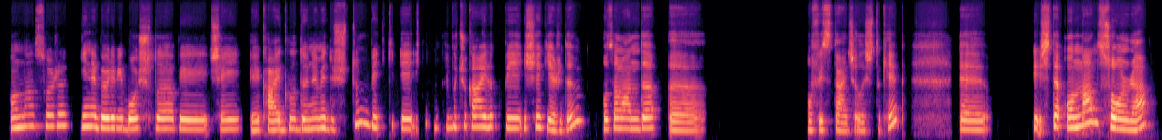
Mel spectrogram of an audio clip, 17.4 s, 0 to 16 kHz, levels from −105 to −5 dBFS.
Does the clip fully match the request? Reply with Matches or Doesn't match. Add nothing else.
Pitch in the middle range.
Doesn't match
